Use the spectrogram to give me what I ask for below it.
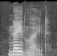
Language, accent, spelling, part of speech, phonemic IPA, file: English, US, nightlight, noun, /ˈnaɪtˌlaɪt/, En-us-nightlight.ogg
- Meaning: 1. A small, dim light or lamp left on overnight 2. Light that shines at night, such as moonlight or starlight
